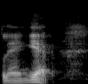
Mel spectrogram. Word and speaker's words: lagniappe: It's not spelt that way as you can see on the screen, but it's pronounced Lagniappe.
